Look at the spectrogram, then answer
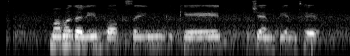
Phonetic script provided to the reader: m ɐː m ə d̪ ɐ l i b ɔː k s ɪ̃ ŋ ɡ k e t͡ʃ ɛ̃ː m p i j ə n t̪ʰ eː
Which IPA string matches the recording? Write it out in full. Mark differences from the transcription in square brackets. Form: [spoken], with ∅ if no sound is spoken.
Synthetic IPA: m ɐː m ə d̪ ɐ l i b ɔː k s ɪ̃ ŋ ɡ k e t͡ʃ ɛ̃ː m p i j ə n t̪ʰ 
